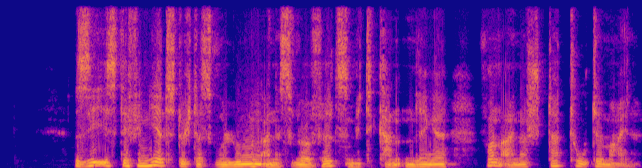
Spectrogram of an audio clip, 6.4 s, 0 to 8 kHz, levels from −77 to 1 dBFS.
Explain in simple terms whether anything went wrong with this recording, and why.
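The microphone input was likely set too high, causing microphone overload: the loudest moments hit the recording limit and their tops get cut off. This gives a harsh, crackly edge from 0.76 to 4.43 s, again from 4.89 to 5.24 s, and more mildly from 5.52 to 6.14 s.

The call software then stepped the microphone volume down, likely reacting to that overload. You can hear two sudden drops in loudness, at 0.78 s and at 4.31 s.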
